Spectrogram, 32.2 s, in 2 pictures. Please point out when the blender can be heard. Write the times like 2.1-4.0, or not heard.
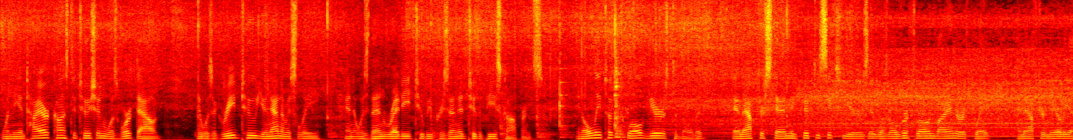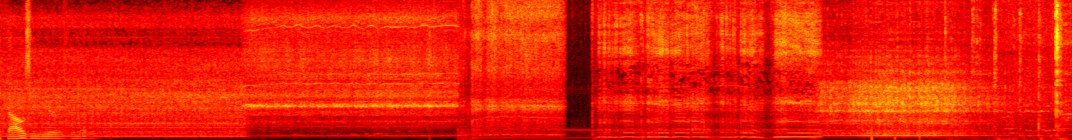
9.7-32.0.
